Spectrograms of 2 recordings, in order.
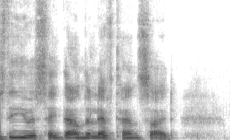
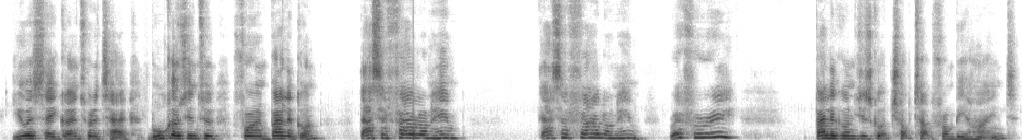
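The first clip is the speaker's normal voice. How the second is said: higher, louder commentator call; live play-by-play; 8 semitones higher, 4 dB louder than usual. Acted. Streamer calling the USA attack for viewers, commentator style.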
